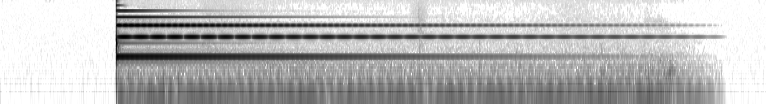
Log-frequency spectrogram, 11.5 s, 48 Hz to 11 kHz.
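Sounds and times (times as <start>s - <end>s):
meditation bell struck and ringing: 1.8s - 10.3s.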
